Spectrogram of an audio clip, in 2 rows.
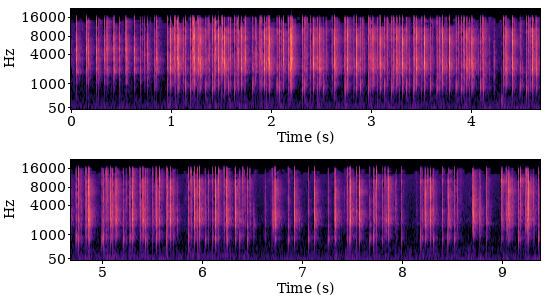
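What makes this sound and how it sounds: A translucent blue, hollow plastic wired Xbox 360 controller is held in both hands while fingertips rapidly press and click its buttons. The result is a dense, continuous stream of short, dry, bright plastic clicks and rattles that cut off almost instantly, with no low-end body.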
